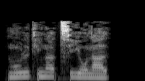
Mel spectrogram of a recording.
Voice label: "multinational", German; adjectives

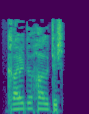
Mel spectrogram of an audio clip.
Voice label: "kreidehaltig", German; adjectives

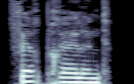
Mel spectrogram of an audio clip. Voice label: "verprellend", german; adjectives

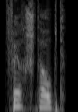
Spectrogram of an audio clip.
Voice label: "verstaubt", German; adjectives

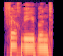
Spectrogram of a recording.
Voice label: "verwebend", German; adjectives

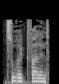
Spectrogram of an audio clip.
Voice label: "zurückfallend", German; adjectives

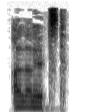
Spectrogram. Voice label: "allerletzt", German; adjectives

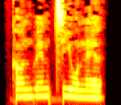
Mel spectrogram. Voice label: "konventionell", German; adjectives

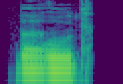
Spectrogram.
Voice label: "beruht", German; adjectives

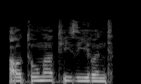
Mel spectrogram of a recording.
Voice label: "automatisierend", German; adjectives

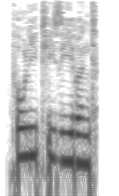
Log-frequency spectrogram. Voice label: "politisierend", German; adjectives

